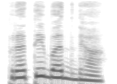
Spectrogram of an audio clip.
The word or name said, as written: ಪ್ರತಿಬುದ್ಧ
